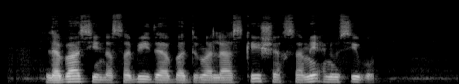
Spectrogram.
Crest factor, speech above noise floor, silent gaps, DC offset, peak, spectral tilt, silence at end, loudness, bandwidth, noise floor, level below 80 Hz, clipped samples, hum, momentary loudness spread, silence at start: 22 dB; 34 dB; none; under 0.1%; -2 dBFS; -5 dB/octave; 0.85 s; -23 LUFS; 11 kHz; -56 dBFS; -62 dBFS; under 0.1%; none; 7 LU; 0.45 s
